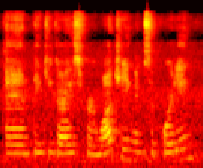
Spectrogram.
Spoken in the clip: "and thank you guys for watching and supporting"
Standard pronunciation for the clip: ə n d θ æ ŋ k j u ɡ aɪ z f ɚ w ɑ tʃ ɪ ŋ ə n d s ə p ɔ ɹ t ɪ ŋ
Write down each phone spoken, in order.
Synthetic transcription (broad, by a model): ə n θ æ ŋ k j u ɡ aɪ z f ɚ w ɑ tʃ ɪ ŋ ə n s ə p ɔ ɹ t ɪ ŋ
